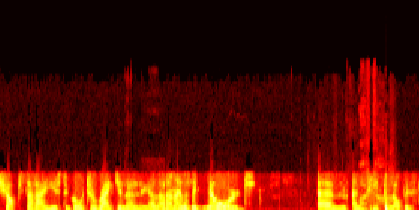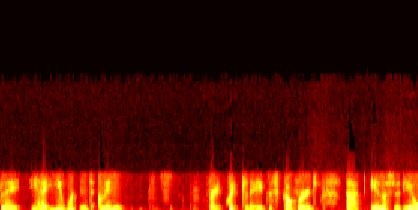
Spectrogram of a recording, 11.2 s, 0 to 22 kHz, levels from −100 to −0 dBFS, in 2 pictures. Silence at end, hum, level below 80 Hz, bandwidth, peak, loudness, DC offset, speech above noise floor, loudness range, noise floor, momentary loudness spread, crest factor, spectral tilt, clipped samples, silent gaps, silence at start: 0 s; none; -68 dBFS; 5.4 kHz; 0 dBFS; -21 LUFS; under 0.1%; 41 dB; 4 LU; -62 dBFS; 7 LU; 22 dB; -7 dB/octave; under 0.1%; none; 0 s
